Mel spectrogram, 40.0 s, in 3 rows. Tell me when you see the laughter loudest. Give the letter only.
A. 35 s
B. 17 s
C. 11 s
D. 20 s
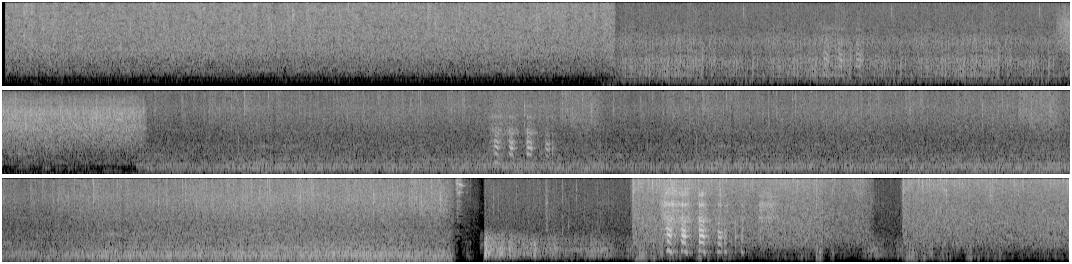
A.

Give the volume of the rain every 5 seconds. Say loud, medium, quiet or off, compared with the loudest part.
medium, medium, medium, medium, medium, loud, loud, medium.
